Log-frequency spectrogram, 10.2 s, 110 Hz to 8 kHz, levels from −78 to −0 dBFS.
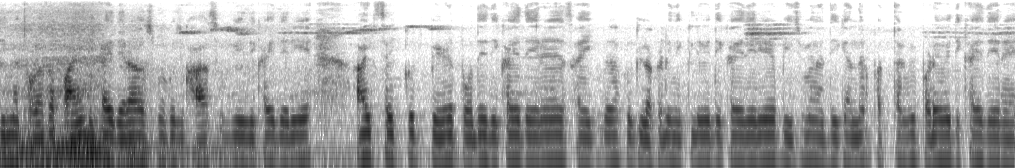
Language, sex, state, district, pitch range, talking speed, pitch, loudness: Hindi, male, Bihar, Begusarai, 120-125 Hz, 295 wpm, 125 Hz, -21 LUFS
